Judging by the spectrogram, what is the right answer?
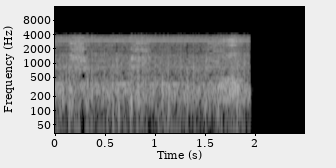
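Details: Weak voluntary cough without stimulation from a C4 complete tetraplegic patient after spinal cord injury: a soft, drawn-out breathy push of air without a sharp explosive start.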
